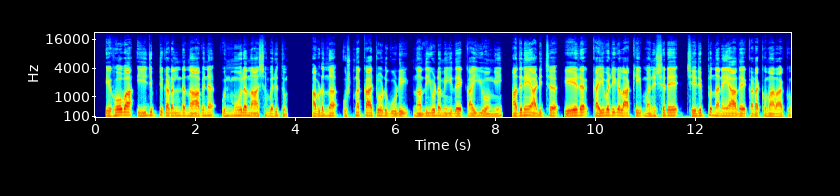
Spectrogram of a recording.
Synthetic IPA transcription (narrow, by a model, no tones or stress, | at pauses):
je̞ɦo̞ːʋaiːd͡ʑip̚tukɐɽɐlinde̞naːʋinɨunmuːlɐnaːɕɐmʋɐɾut̪ːum | ɐʋiɽunːɐuʂɳɐkːaːtːo̞ːɽukuːɽinɐðijuɽemiːðe̞kɐjoːŋːiɐðine̞ɐɽit͡ɕːɨeːɻɨkɐjʋɐɻiɣɐɭaːkːimɐnuʂjɐɾe̞t͡ɕe̞ɾipːɨnɐnɐjaːðe̞kɐɽɐkːumaːraːkːum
